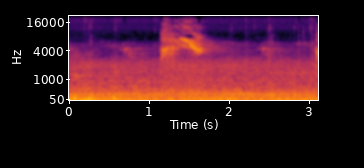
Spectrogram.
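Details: A single harsh, buzzy, descending call from a common starling, sharp against a quiet, low hum.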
